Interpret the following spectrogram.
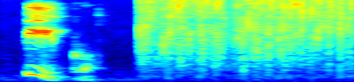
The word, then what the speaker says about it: Pico: Se puede pronunciar, si lleva tilde, Picó. Si no lleva tilde, Pico.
